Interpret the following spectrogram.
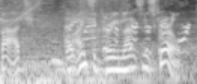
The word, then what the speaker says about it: Badge: Like this guy up here, who it's pronounced Badge.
